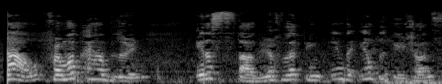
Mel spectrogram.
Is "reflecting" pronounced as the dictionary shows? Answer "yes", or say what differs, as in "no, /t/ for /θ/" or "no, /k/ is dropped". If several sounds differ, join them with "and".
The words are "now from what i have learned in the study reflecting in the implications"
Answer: no, /k/ is dropped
